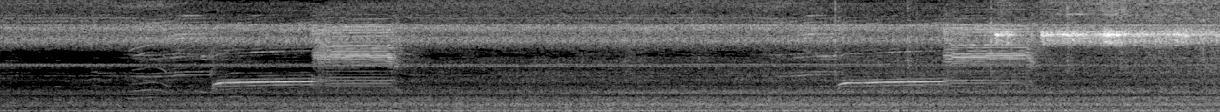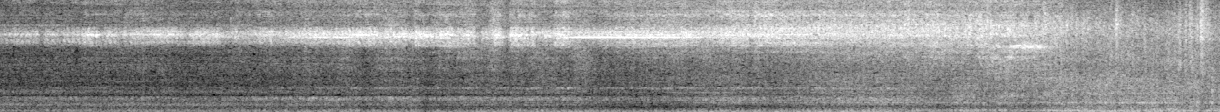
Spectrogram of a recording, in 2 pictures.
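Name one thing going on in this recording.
A train's engine rumbles as it approaches, growing steadily louder.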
